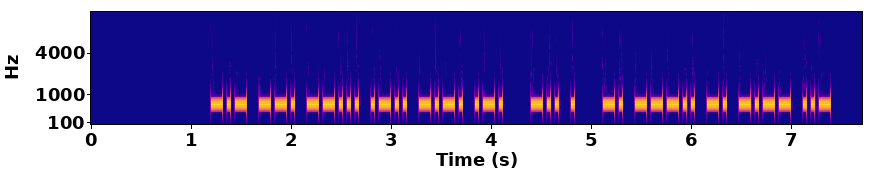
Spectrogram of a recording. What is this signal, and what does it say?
Morse code, heard as a keyed tone, about 32 wpm, 700 Hz. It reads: KG7LCR DE N8NYU
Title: USA Callsign DE Callsign 30wpm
